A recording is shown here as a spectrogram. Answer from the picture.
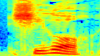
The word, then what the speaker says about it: Gigoux: y puede encontrarlo en Instagram, Esteban Gigó, se escribe Gigoux, ¿no?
